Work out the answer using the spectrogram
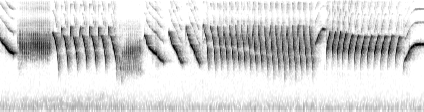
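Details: Canary singing vigorously in full song, used as a lure to prompt other canaries to sing: high buzzy trills, rapid rattling rolls and fast repeated descending sweeps, chained without pause, loud and continuous throughout.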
